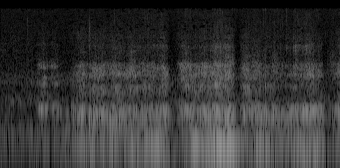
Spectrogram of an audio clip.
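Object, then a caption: Foam microphone windscreen. Long nails slowly scratch a black foam windscreen on a microphone. The result is a close, muffled rustling scrape with a heavy low rumble that swells and fades in waves, briefly dipping twice before picking up again.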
